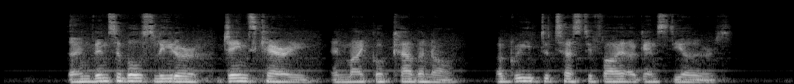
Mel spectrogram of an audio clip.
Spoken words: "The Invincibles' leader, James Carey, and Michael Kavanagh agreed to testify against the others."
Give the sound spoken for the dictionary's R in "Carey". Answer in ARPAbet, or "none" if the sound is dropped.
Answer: R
